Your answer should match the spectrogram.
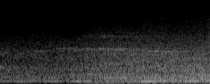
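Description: Steady background noise that grows slightly louder, with a faint thin high tone through the middle.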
